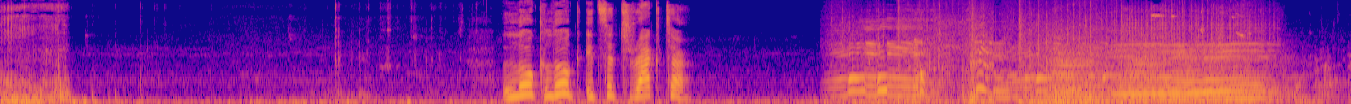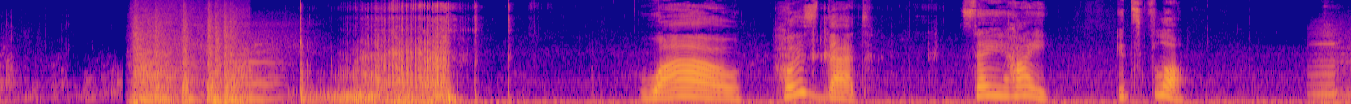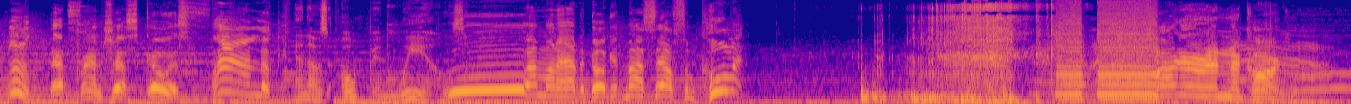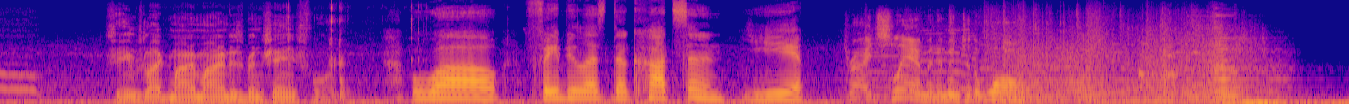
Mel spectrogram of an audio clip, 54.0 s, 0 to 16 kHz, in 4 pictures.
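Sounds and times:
cartoon tractors lowing: 8.2s - 13.2s, 36.9s - 40.3s
soundtrack music: 49.0s - 54.0s
loud sudden sound: 50.4s - 54.0s.

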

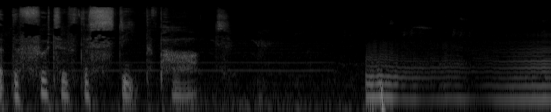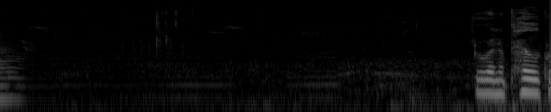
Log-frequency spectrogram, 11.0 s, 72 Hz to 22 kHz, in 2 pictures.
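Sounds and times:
flying insect buzzing: 1.4s - 5.9s
higher-pitched buzz: 3.7s - 5.7s.

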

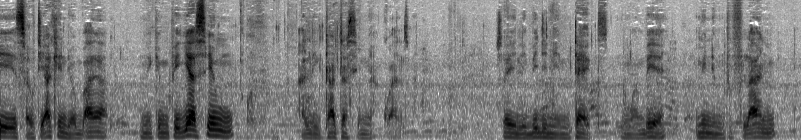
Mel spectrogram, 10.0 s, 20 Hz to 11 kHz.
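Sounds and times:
man talking: 0.0s - 5.2s, 6.2s - 9.8s.

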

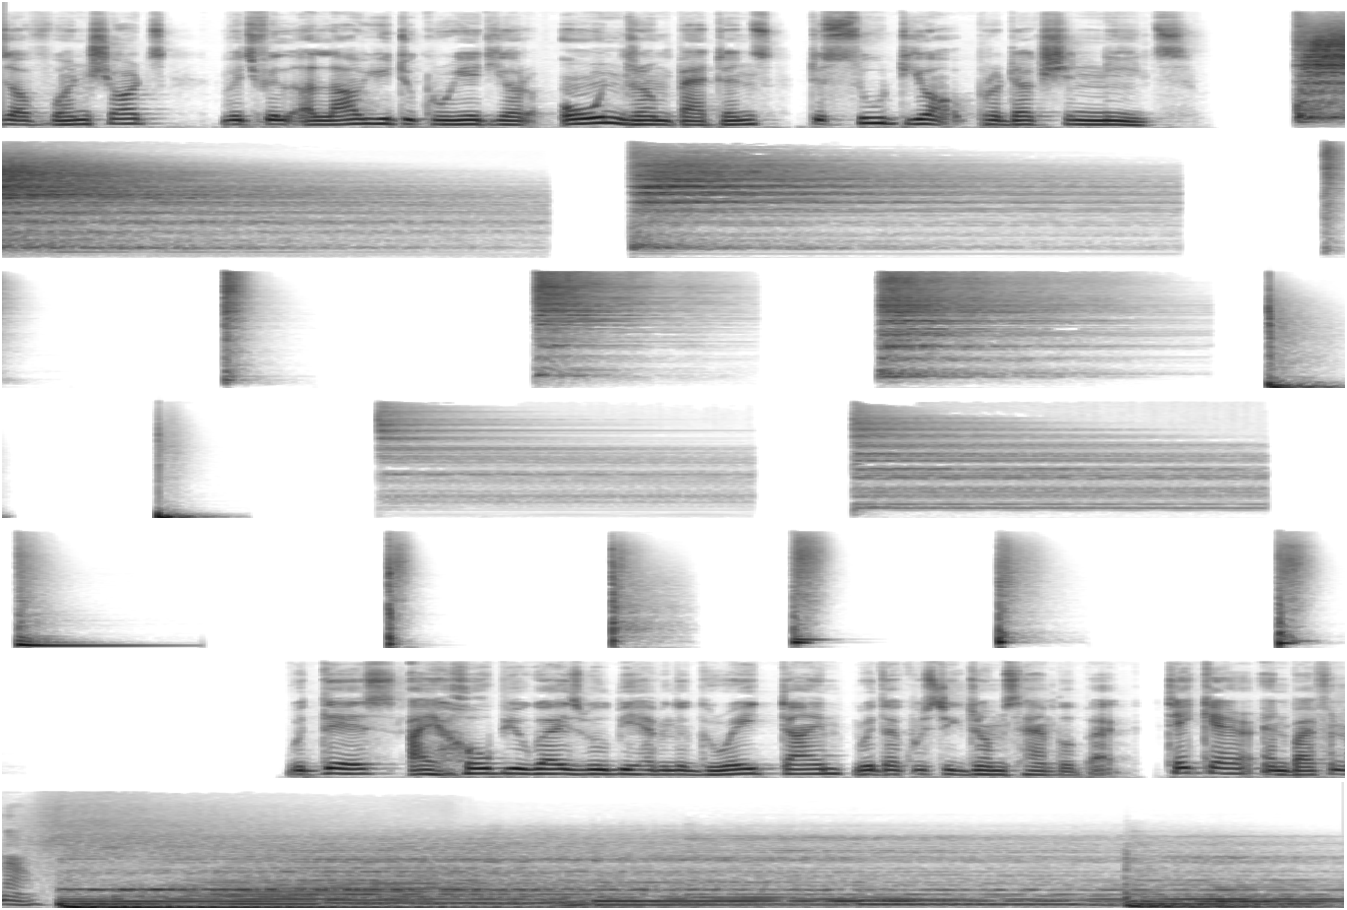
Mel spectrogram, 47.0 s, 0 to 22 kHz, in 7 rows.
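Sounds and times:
crash cymbal ringing: 40.5s - 45.6s
low tom hit: 40.6s - 43.9s.

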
